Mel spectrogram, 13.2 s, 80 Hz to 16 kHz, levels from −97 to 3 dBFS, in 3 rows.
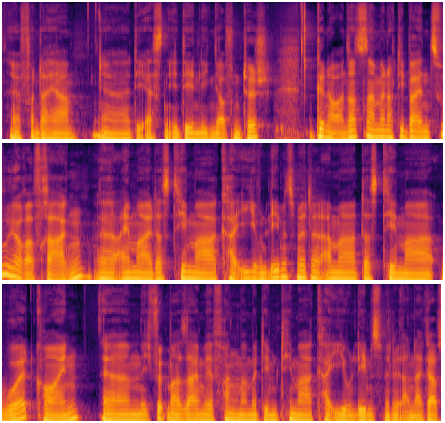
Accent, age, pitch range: German, 30-49, 105-120 Hz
